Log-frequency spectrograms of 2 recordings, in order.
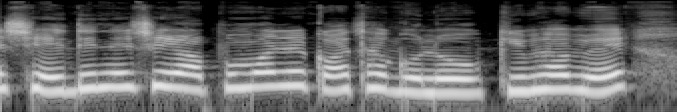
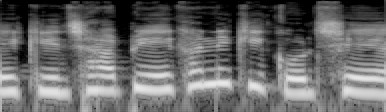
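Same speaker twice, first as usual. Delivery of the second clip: ordinary delivery, nothing marked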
